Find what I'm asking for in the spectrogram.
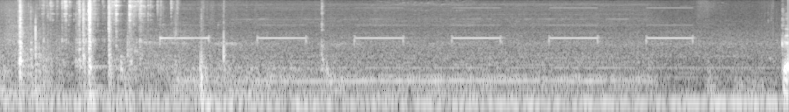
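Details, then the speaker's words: Honda power antenna during repair, fastener tightened and radio turned on: a low, steady antenna motor hum runs about five seconds and stops at full travel, confirming the motor fully extends normally before inserting the new toothed antenna mast. "next turn the radio on until you hear the motor fully extend so that you know that it's as if the antenna was all the way"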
